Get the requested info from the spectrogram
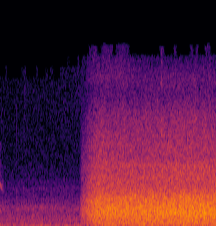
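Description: Near silence, then about a second in a steady, even hiss starts abruptly and holds level: the noisy sound track of security camera footage.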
